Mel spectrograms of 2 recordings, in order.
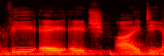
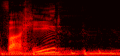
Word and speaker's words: Vahid: V-A-H-I-D. I am assuming that your name is pronounced Vahid. I don't know if it's with the soft H, Vahid, or if it's with a little Vahid, something like that.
